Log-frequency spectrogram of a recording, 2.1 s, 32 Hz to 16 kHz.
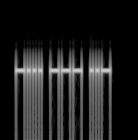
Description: Morse code, heard as a keyed tone, about 28 wpm, 700 Hz. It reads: BOU
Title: Top Three Letter Combinations in Words 28wpm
